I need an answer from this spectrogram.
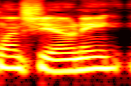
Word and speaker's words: Lencioni: Is that how you pronounce his name? Patrick Lencioni.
